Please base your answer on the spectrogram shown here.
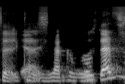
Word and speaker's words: Jacquemus: How do you pronounce it? Jacquemus. I think yeah. that's how you pronounce it. Yeah, Jacquemus.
